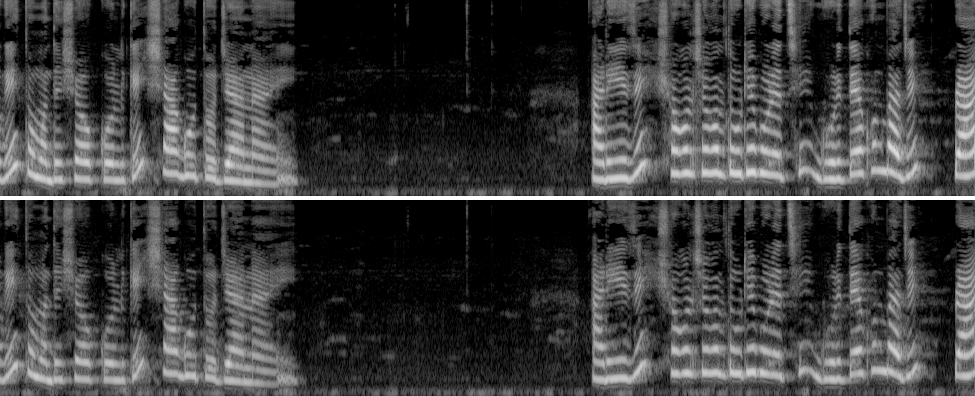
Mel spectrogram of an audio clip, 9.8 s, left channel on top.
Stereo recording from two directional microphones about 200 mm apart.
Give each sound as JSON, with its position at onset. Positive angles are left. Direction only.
{"t": 0.3, "sound": "speech", "side_deg": 15}
{"t": 5.9, "sound": "speech", "side_deg": 20}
